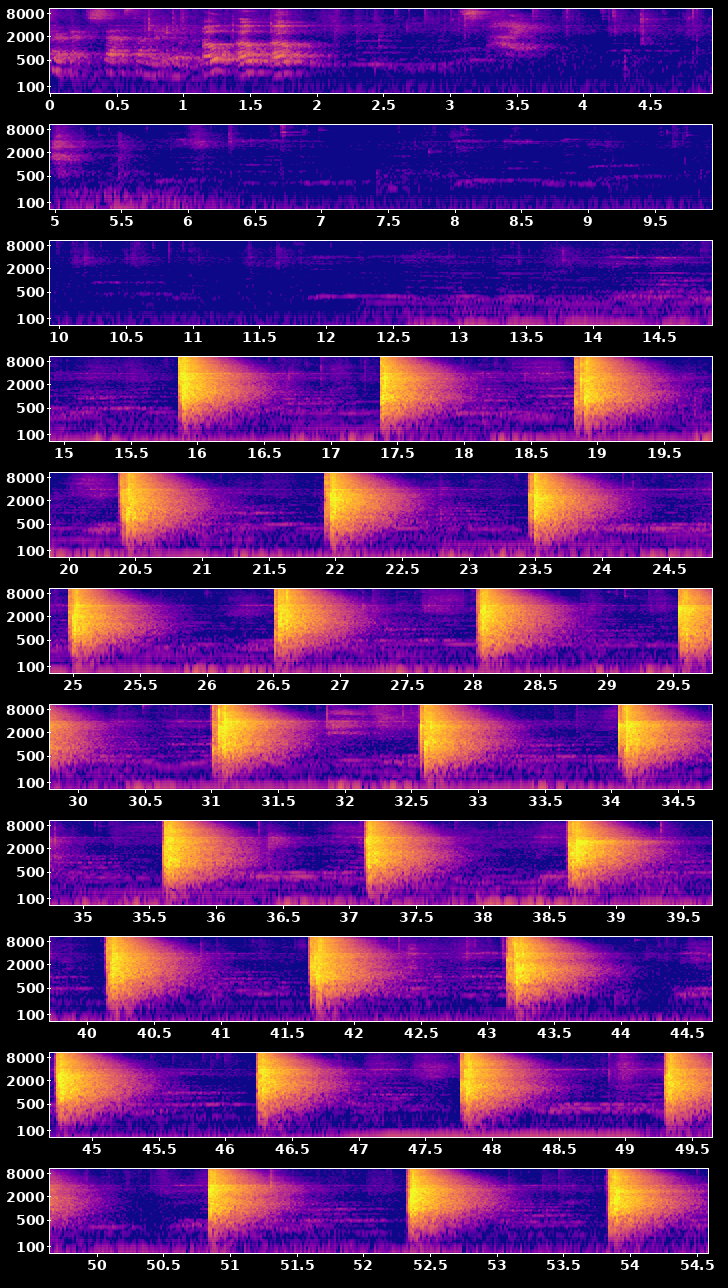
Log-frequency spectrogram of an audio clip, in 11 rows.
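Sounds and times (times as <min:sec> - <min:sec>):
mid claps: 0:15.8 - 0:16.6, 0:17.3 - 0:19.6, 0:20.4 - 0:21.1, 0:21.9 - 0:24.4, 0:25.0 - 0:25.6, 0:26.5 - 0:27.4, 0:28.0 - 0:33.4, 0:34.0 - 0:35.0, 0:35.6 - 0:37.8, 0:38.6 - 0:39.4, 0:40.2 - 0:40.8, 0:41.7 - 0:42.4, 0:43.2 - 0:43.8, 0:44.7 - 0:45.4, 0:46.2 - 0:46.9, 0:47.8 - 0:50.0, 0:50.8 - 0:51.5, 0:52.3 - 0:53.0, 0:53.8 - 0:54.5.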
